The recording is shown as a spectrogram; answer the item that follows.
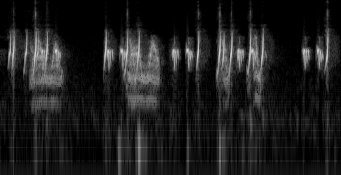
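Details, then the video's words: Quail giving quick sharp notes in rapid clusters, some pairs and some longer runs mixed with harsher rasping notes, with short pauses between bursts. "صوت سمان((الفر)) Quail sound"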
